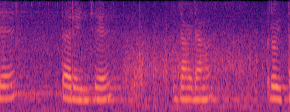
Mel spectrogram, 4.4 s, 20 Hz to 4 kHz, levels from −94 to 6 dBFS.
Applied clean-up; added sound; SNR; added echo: none; Engine starting; 10 dB; none.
